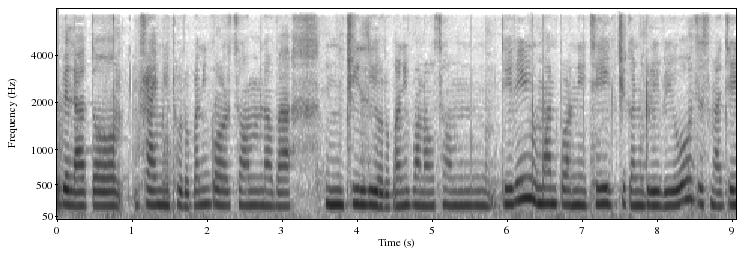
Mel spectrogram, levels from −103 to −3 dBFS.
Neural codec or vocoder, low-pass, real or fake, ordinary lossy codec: codec, 16 kHz in and 24 kHz out, 2.2 kbps, FireRedTTS-2 codec; 7.2 kHz; fake; AAC, 48 kbps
